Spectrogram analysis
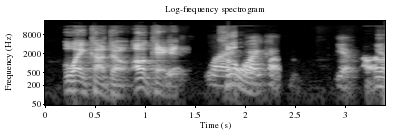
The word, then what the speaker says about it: Waikato: have said it uh pretty well correctly so why kato waikato okay yeah all right then so why don't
